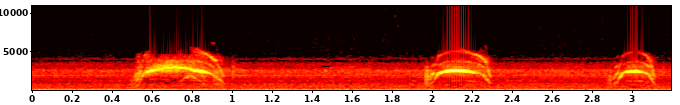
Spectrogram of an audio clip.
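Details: Northern royal albatross chick at feeding time with both parents home, 8.10.24; three separate arched wheeing calls, each rising then falling in pitch, spaced over about a second apart.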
